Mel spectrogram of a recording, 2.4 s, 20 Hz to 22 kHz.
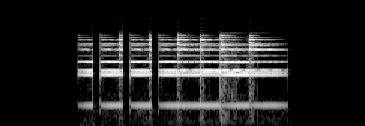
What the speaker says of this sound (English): they'll be hearing the bell signifying 1 lap to go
